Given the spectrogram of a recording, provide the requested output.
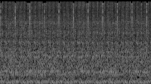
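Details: Nissan Altima at idle: stumbles with a regular hard tick about seven times a second, uneven and lumpy; one cylinder misfiring as spark arcs from a holed coil boot to the engine wall, coil pack to be replaced.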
